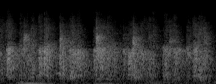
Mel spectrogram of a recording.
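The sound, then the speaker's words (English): Faint applause from an audience, a soft wash of clapping that swells and dips in gentle pulses. “ladies and gentlemen, let's have a round of applause.”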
